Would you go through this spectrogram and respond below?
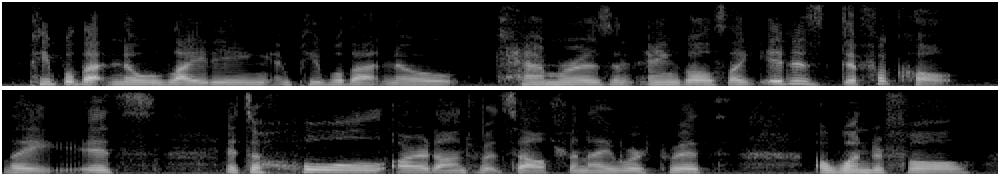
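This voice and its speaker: A woman's voice: medium pitch, darkish tone, no room sound. A woman with a Canadian accent chatting informally as an interview guest, peppering her talk with "like". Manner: informal, says "like" often. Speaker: guest musician. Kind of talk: casual interview chat.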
